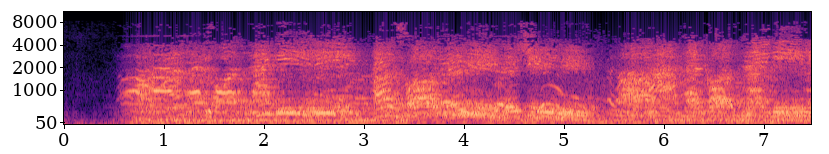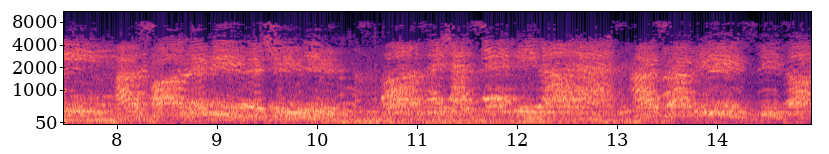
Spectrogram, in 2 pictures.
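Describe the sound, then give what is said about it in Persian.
Retired protesters at a rally in Kermanshah, Iran, chant slogans in unison. After a quiet first moment the crowd's voices surge and stay loud, repeating phrases in rhythmic waves with brief dips between them. “این صدای گروهی از معترضان در کرمانشاه است.”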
